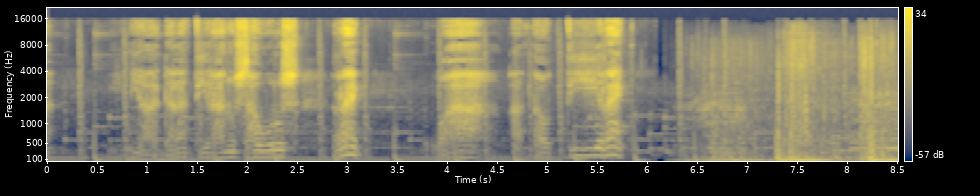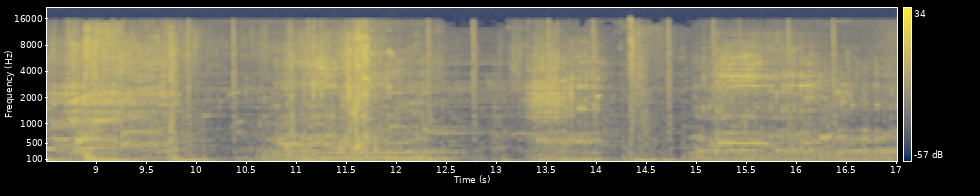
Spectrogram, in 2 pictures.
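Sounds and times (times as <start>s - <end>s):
heavy low thuds: 6.4s - 10.3s
dinosaur roars: 8.0s - 9.9s, 10.6s - 14.2s, 14.9s - 17.0s.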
